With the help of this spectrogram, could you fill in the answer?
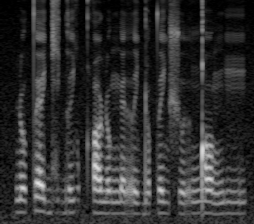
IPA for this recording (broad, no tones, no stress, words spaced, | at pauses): ɳot̪ɛ d͡ʑɘɡɘʎ qʰoɳo ŋɛrɐʎɖɔt̪ɛʎ ʃurŋ͡ǃɔ ŋi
